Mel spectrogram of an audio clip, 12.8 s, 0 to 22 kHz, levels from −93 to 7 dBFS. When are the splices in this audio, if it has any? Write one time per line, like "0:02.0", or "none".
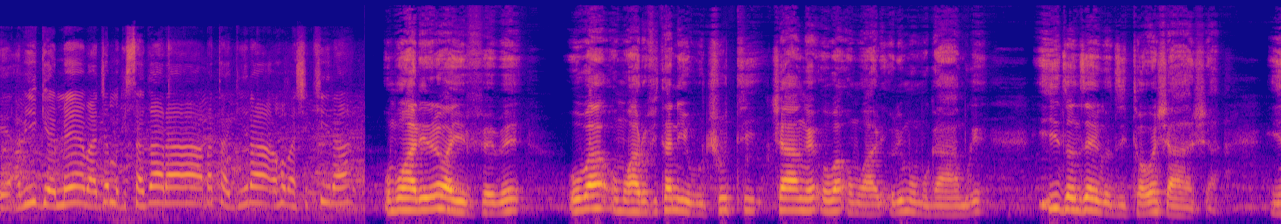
0:03.7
